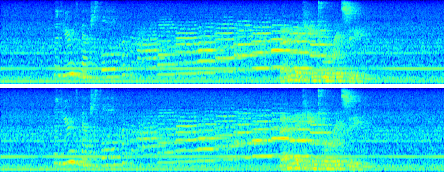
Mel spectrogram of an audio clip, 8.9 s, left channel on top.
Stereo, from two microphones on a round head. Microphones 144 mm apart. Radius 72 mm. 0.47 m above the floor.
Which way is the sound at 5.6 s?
40° right (ahead or behind).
